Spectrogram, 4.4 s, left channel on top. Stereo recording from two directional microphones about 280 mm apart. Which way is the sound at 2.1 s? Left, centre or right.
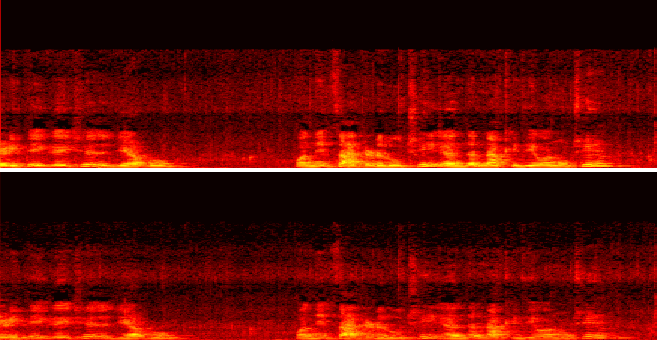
Centre.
